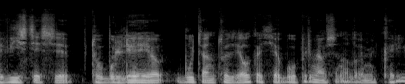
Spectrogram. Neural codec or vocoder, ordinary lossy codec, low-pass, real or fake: vocoder, 44.1 kHz, 128 mel bands, Pupu-Vocoder; AAC, 48 kbps; 14.4 kHz; fake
